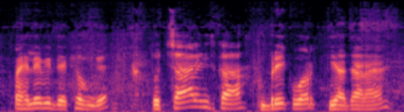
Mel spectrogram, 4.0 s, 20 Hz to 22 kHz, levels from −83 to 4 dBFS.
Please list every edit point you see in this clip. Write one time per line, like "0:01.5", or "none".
none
